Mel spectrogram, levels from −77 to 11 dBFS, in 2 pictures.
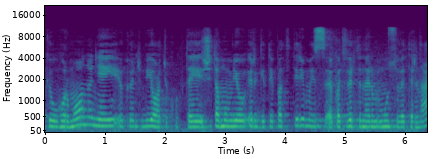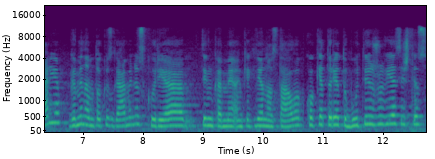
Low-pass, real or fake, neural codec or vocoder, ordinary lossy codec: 10.8 kHz; fake; autoencoder, 48 kHz, 128 numbers a frame, DAC-VAE, trained on Japanese speech; AAC, 32 kbps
